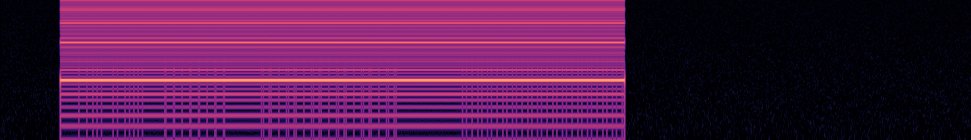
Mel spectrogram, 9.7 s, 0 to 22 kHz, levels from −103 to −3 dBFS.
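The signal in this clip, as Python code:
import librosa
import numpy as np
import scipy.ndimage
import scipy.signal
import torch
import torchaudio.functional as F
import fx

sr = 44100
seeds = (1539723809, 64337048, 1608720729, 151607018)

y = fx.tone(sr, length_s=5.64, wave='square', hz=2400.0, level_db=-22.0)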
